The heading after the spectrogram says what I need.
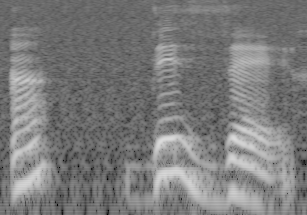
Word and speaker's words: désert: fait regarder par ici nous avons le mot un désert mais par 3,6 entre les deux voyelles on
